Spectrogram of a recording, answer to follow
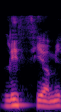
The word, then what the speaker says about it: lithium: 수소 헬륨에 이어 원자번호 3번에 위치한 알칼리 금속 원소인 리튬의 영어식 발음은 리티엄이 되겠습니다. 15년 징역형을 선고받았다.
